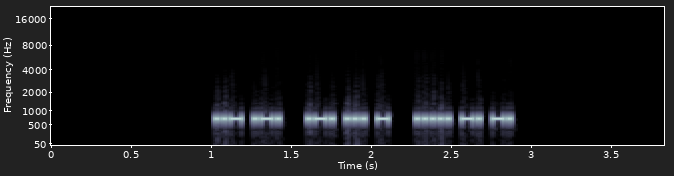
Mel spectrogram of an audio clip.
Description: Morse code, heard as a keyed tone, about 51 wpm, 700 Hz. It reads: UR RST 5NN
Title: K1USN SST QSO Practice 50wpm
